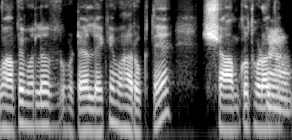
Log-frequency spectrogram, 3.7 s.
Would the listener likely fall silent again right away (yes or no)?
yes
